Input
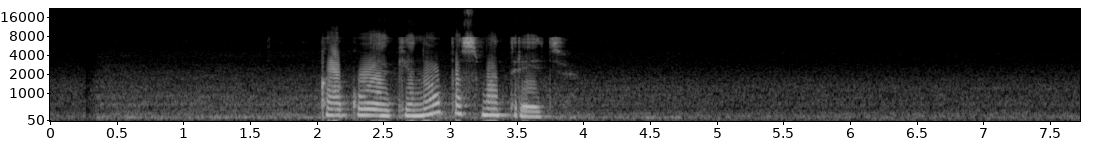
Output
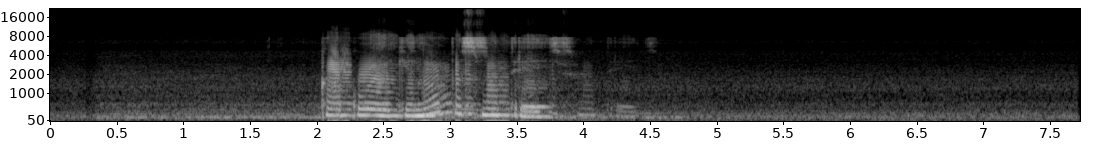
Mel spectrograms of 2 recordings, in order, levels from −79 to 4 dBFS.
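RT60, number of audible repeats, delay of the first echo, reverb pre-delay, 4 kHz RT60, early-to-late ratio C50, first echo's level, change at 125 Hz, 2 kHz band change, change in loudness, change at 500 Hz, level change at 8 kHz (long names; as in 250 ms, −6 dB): no reverb audible, 2, 70 ms, no reverb audible, no reverb audible, no reverb audible, −8.5 dB, +4.0 dB, +2.5 dB, +2.5 dB, 0.0 dB, +3.5 dB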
